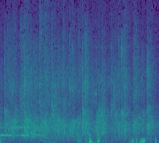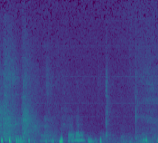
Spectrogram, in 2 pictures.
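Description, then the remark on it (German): A church audience applauds for the preacher's wife as she is called to the front, a dense wash of clapping at first that gradually thins out into scattered, individual claps toward the end. No one speaks over it. “Tut mir einen Gefallen, gib doch mal einen kleinen Applaus für sie, bitte.”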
